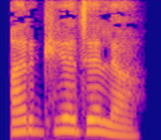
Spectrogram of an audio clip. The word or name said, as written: ಅರ್ಘ್ಯಜಲ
